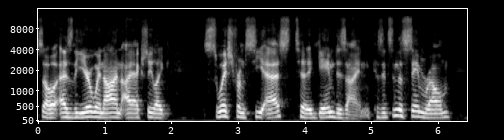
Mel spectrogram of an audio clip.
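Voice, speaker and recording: Speaking at a moderate pace, a man with a fairly high pitch and fairly even intonation has an unremarkable speaking voice. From US Midwest, Chicago suburbs. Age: 20s. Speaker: student intern, photographer. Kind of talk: casual interview.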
